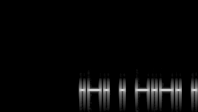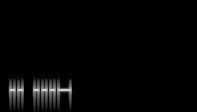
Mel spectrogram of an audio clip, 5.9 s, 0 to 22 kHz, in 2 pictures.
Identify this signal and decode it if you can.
Morse code, heard as a keyed tone, about 20 wpm, 700 Hz. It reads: RECEIV
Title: Build A Word - 2 Letters At A Time - 8-Letter Words - 20wpm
